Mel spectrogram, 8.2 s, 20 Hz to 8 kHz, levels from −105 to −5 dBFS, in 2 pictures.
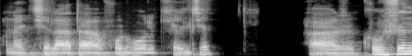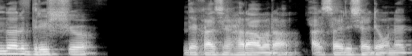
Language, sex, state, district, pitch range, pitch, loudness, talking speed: Bengali, male, West Bengal, Jalpaiguri, 100-125 Hz, 105 Hz, -17 LUFS, 125 wpm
